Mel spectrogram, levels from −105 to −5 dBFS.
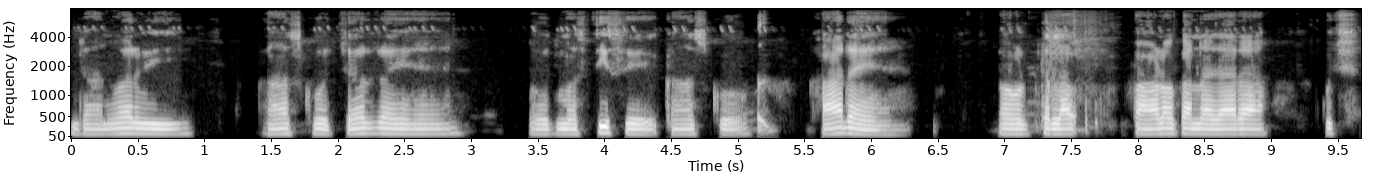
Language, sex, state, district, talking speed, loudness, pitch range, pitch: Hindi, male, Bihar, Jamui, 135 wpm, -18 LUFS, 110-115 Hz, 110 Hz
